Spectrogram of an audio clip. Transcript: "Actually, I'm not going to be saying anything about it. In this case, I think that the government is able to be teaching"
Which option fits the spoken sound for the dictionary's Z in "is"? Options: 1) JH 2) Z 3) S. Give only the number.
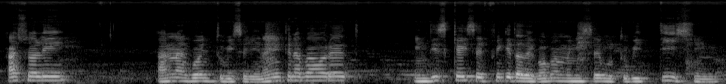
3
